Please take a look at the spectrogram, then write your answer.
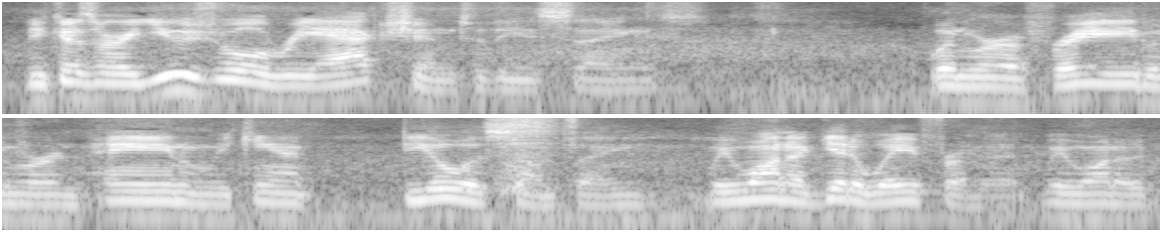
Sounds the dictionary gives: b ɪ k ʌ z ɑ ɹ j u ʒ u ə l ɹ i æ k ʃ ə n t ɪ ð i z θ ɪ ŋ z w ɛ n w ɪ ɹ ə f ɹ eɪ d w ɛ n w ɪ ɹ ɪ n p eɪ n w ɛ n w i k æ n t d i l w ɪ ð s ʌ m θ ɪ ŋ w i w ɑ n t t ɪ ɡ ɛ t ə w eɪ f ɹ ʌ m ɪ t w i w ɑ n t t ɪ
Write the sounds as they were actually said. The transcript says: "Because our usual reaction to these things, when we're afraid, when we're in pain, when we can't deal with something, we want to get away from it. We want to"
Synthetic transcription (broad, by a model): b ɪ k ʌ z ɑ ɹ j u ʒ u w l ɹ i æ k ʃ ə n t ɪ ð i z θ ɪ ŋ z w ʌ n w ɪ ɹ ə f ɹ eɪ d w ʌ n w ɪ ɹ ɪ n p eɪ n w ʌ n w i k æ n d i l w ɪ ð s ʌ m θ ɪ ŋ w i w ɑ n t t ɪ ɡ ɛ t ə w eɪ f ɹ ʌ m ɪ t w i w ɑ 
